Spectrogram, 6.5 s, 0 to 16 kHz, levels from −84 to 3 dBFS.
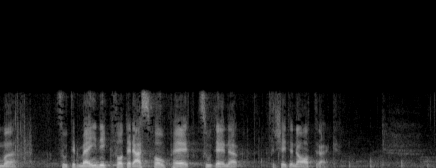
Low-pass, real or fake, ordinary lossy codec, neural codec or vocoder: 7.2 kHz; real; none; none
